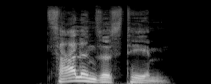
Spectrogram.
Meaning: number system
- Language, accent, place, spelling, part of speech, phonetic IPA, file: German, Germany, Berlin, Zahlensystem, noun, [ˈt͡saːlənzʏsˌteːm], De-Zahlensystem.ogg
